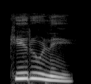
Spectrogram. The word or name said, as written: ಕಿರುಳೆ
